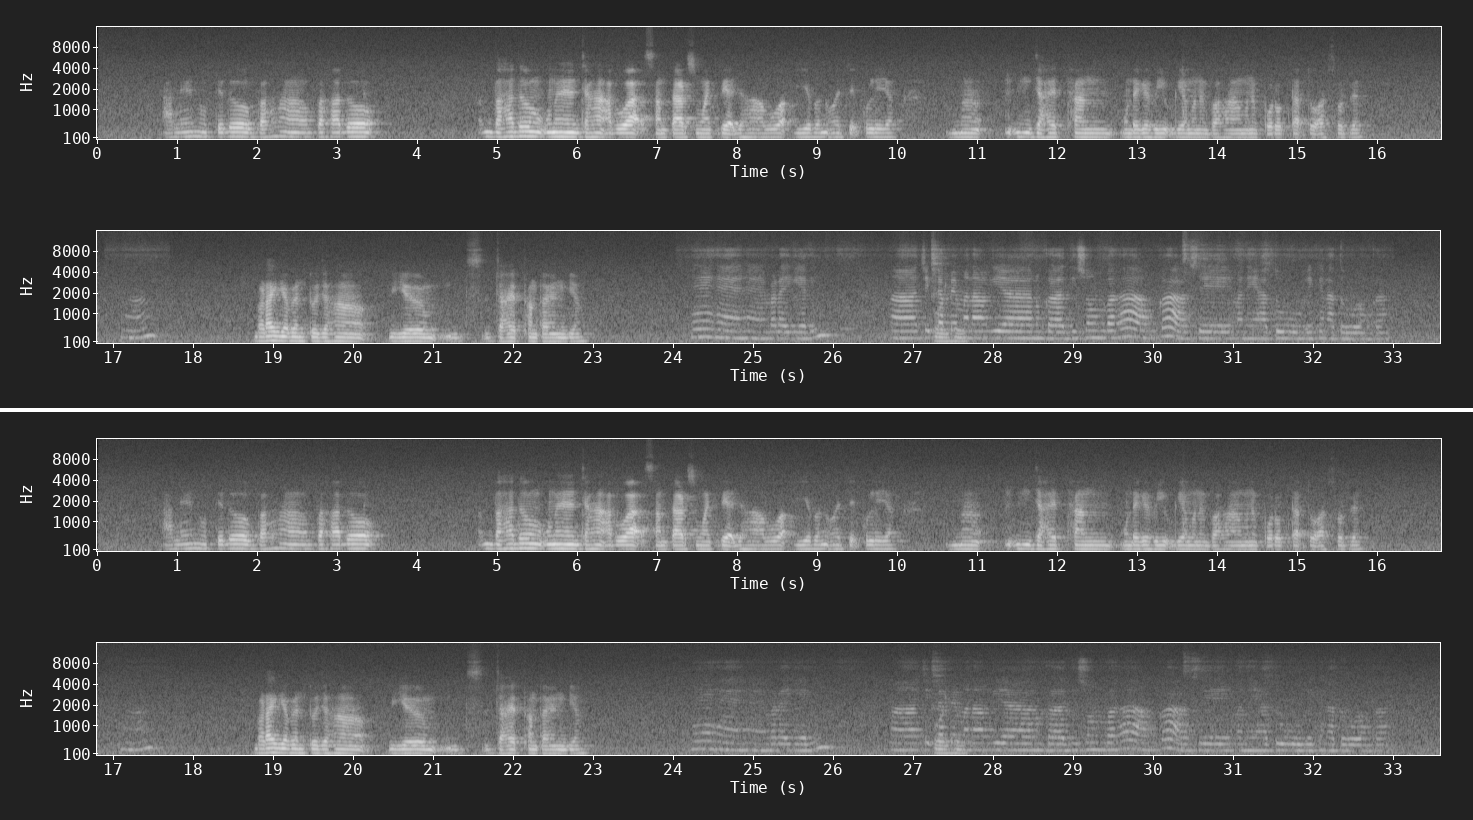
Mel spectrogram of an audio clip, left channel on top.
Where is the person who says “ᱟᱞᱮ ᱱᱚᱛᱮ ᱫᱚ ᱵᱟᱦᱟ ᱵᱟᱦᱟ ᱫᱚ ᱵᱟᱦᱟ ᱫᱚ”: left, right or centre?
Centre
